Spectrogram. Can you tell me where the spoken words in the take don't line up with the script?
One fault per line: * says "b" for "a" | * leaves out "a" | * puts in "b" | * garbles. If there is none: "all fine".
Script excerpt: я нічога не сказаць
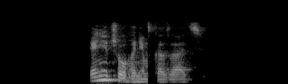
all fine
